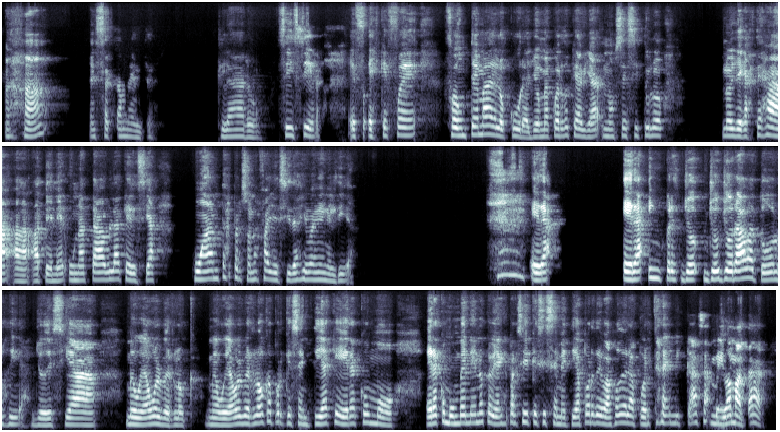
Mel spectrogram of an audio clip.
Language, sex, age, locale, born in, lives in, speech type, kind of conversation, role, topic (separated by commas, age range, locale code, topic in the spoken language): Spanish, female, 35-39, es-VE, Venezuela, United States, conversation, unstructured, none, ¿Crees que los medios de comunicación dicen la verdad o manipulan la información?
